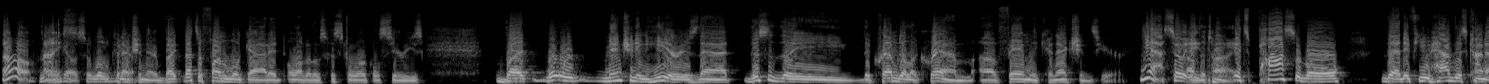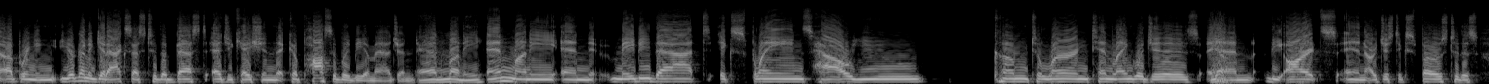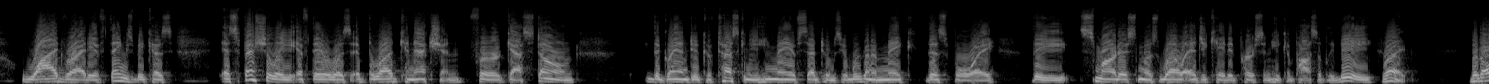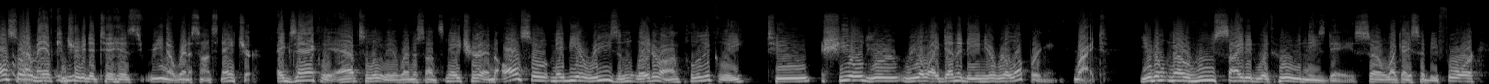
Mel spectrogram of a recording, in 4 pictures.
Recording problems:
distortion; heavy; 18% of the sound clipped

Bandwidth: 15.5 kHz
